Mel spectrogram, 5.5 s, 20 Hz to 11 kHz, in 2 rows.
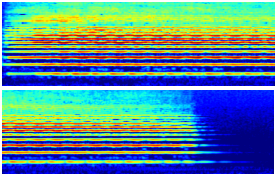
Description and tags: violin arco vib G3
violin arco vibrato
violin, arco, vibrato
